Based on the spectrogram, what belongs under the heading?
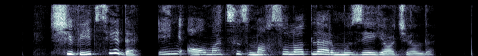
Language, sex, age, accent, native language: Uzbek, female, 18-24, Andijon, Uzbek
